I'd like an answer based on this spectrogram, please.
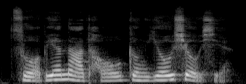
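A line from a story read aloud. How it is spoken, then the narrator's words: Old farmer, low voice. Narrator (Chinese): 老农压低了嗓音对相国说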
